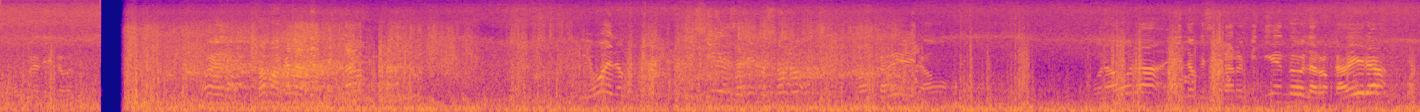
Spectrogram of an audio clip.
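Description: Strong wind buffeting the microphone on an open beach, a heavy steady rumble, with voices partly heard through it. The sound drops out for an instant about a second in.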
